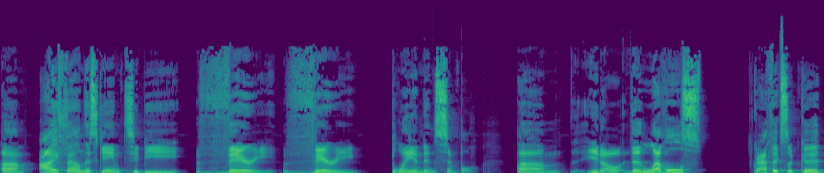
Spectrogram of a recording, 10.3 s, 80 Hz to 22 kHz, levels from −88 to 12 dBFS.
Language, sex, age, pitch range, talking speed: English, male, 30-49, 145-215 Hz, 115 wpm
